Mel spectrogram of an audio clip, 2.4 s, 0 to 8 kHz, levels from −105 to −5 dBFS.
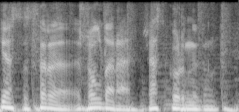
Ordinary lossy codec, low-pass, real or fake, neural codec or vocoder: none; 7.2 kHz; real; none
